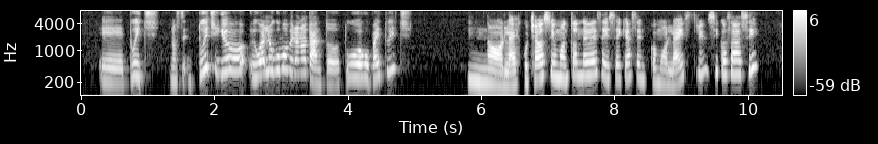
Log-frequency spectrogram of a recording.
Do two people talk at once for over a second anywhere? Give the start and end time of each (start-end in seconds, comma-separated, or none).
none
